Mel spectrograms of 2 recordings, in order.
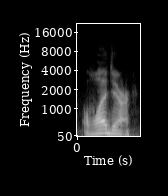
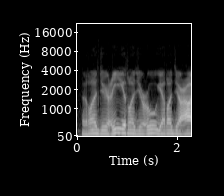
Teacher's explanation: वस्समाइ ज़ातिर रज्अ, والسماء ذات الرجع रज्अ, जीम पर कलकला होगा लेकिन आइन की आवाज़ मखरज पे रुकेगी, ठीक है। रजई, रजऊ या रजआ, इस तरह की आवाज़ नहीं आनी चाहिए।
